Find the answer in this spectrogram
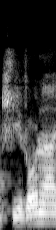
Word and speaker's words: Girona: eure Aussprache von Girona Girona liegt den Katalonien und auf Katalanisch heißt es nun mal Girona ihr macht das also komplett richtig und es heißt nicht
